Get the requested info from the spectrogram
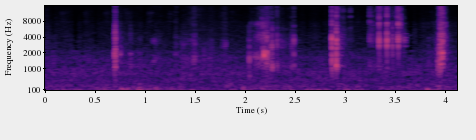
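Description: Light clicks and taps of a clear plastic jewellery compartment case and small jewellery pieces being handled. There are a few isolated clicks, then a quick run of them near the end.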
